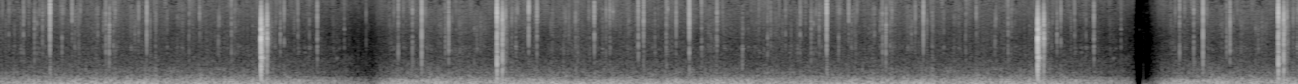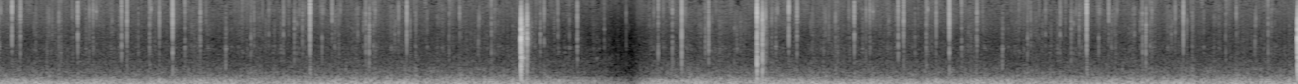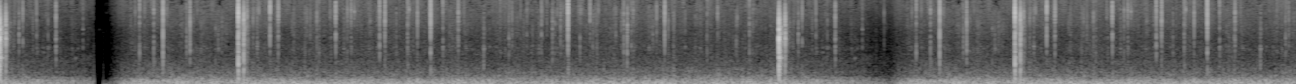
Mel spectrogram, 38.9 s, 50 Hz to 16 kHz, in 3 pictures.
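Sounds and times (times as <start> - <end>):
burning logs crackling and popping: 0.0 - 38.9
fire rumbling in fireplace: 0.0 - 38.9.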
